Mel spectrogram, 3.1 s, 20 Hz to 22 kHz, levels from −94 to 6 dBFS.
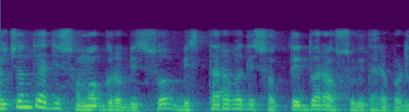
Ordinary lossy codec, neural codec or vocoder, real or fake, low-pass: Opus, 24 kbps; none; real; 7.2 kHz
